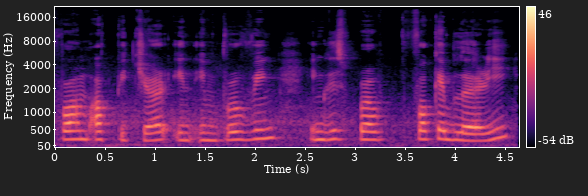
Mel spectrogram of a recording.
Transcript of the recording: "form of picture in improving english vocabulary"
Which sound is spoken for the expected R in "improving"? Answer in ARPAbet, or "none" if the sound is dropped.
R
